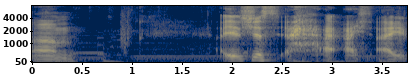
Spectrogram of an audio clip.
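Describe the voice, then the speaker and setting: With music playing in the background, a man speaks with lively intonation. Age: 40s. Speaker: crypto streamer. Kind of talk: interview. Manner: animated.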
